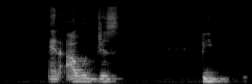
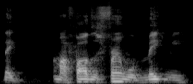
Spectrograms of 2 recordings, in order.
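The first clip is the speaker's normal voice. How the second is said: usual speaking voice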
